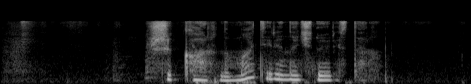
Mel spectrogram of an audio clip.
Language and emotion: Russian, positive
